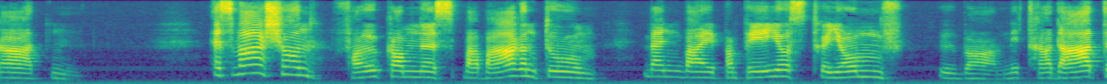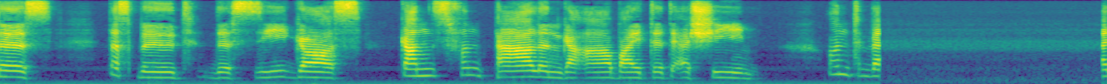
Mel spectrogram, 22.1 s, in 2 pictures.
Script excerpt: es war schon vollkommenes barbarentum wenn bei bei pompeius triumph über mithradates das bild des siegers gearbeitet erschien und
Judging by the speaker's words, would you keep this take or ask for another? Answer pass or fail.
fail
